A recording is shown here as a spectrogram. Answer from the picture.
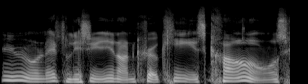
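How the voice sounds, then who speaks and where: A man's put-on character voice at medium pitch, with a slight British accent and a fairly slow pace. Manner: villainous.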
